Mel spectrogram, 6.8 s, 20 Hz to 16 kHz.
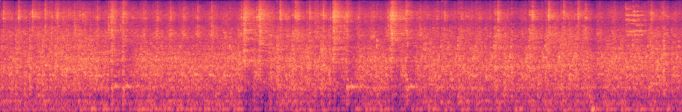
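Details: Second-hand S1115 single-cylinder diesel that would not start (found partly opened by the owner), serviced until it ran; now an even, steady chug with no misfires. No remaining problems, and the oil indicator rises well.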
